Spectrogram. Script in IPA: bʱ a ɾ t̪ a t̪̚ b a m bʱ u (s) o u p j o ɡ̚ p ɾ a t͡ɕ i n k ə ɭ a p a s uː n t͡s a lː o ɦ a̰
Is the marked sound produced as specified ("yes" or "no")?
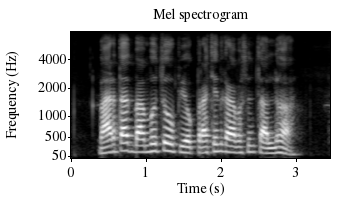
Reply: no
